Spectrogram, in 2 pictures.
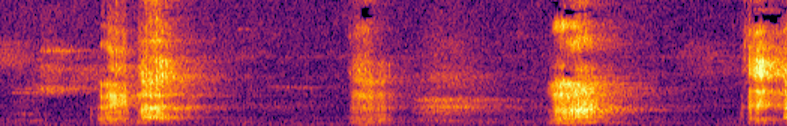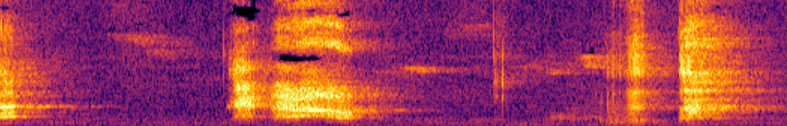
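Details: Pet parrot producing a run of short harsh, voice-like syllables in separate bursts, each broad and noisy with faint tonal bands, roughly one burst per second with quiet gaps between.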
